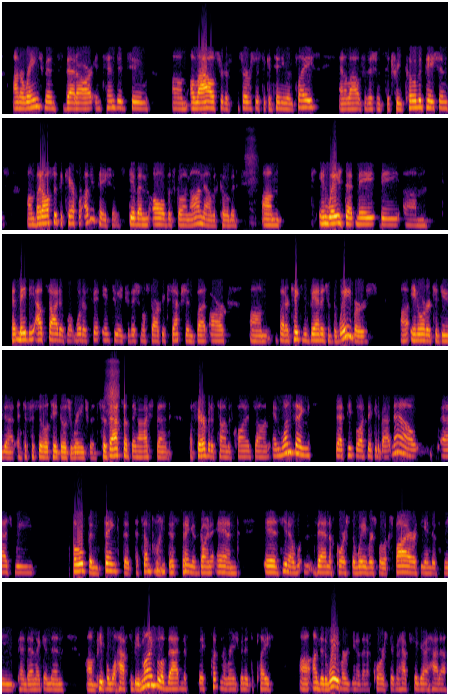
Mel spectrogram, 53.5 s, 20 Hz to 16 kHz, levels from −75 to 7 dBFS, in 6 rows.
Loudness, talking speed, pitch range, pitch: -16 LUFS, 190 wpm, 145-165 Hz, 155 Hz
